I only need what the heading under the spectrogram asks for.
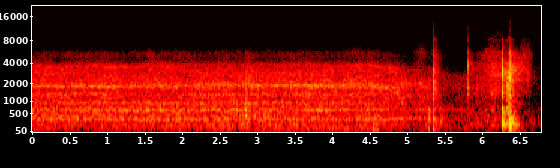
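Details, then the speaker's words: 2019 Grand Design Reflection 315RLTS, bedroom slide-out retracting: even motor drone for several seconds, then clean cutoff with soft clunks as it stops; normal retraction. "Bring that the rest of the way in. And you'll hear it stop."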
